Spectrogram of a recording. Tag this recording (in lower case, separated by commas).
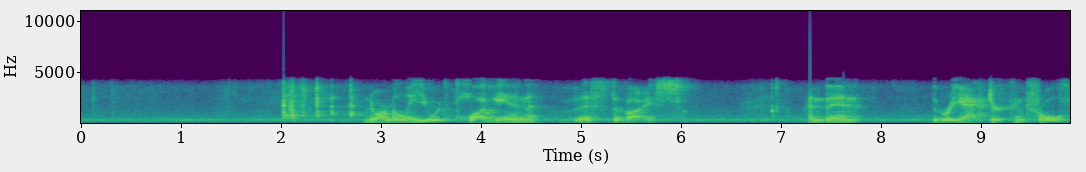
speech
